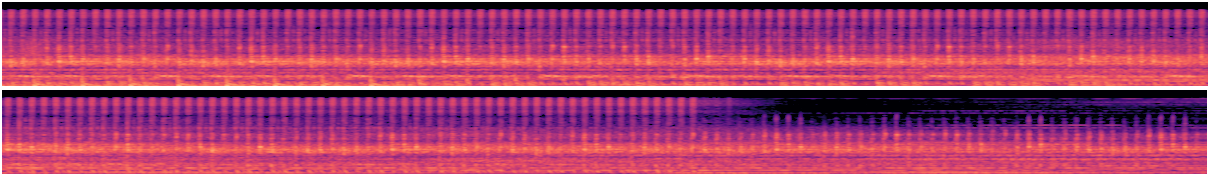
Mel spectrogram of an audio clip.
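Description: Deep hypnotic techno from a DJ mix. A pounding kick drum and bass run under sustained synth pads, then drop out about halfway through, leaving the droning pads alone. Near the end the high hiss fades away too.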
